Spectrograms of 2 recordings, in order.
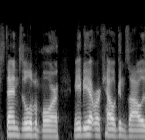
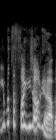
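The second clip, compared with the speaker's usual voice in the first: incredulous outburst; much faster than usual. Retold or imitated. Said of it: "I'm like".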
